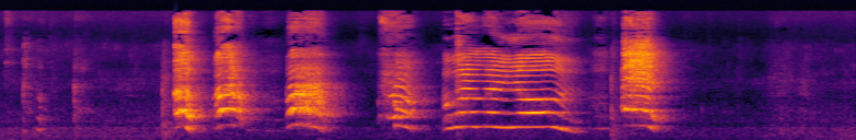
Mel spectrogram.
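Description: A child's wordless cries: about six loud vocal outbursts, the middle one a long held cry, in reaction to the burn of a mouthful of sriracha hot sauce.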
